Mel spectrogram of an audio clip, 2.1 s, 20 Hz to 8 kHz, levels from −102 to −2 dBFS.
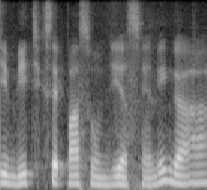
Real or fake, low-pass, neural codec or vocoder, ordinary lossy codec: fake; none; codec, 16 kHz, 0.8 kbps, ZipCodec; none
